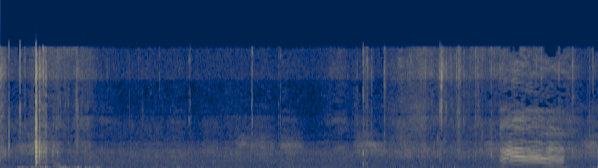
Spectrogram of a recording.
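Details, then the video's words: Fight between a white cat and a black cat: mostly low rustling and thumps, then one strong arched yowl lasting about half a second near the end. "One of the strongest fights between two cats, the white cat and the black cat"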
